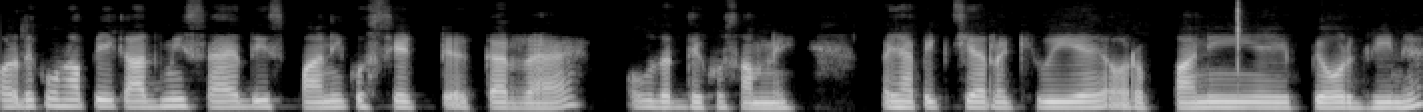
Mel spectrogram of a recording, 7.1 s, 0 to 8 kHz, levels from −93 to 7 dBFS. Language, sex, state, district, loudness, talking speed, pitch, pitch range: Hindi, male, Uttar Pradesh, Gorakhpur, -17 LUFS, 260 wpm, 150 Hz, 140-160 Hz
